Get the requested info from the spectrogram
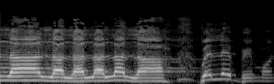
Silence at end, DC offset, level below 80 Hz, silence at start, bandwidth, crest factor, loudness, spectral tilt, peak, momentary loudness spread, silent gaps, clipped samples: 0 s; under 0.1%; -62 dBFS; 0 s; 10 kHz; 14 dB; -22 LUFS; -5.5 dB/octave; -8 dBFS; 13 LU; none; under 0.1%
